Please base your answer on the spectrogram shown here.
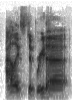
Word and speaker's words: Alex di Brita: And Alex de Brita. De Brita rhymes with Fedia.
